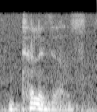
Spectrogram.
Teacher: Intelligence, second syllable takes the stress.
